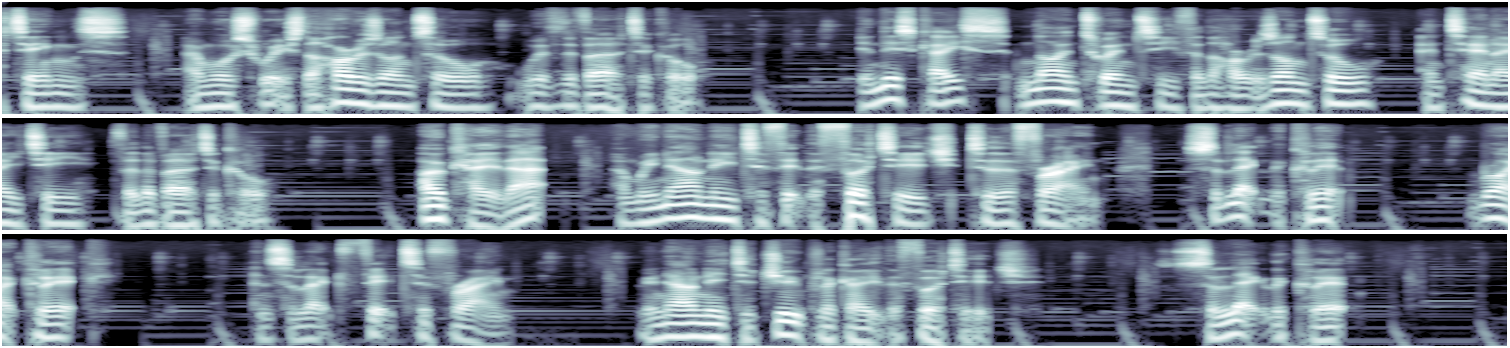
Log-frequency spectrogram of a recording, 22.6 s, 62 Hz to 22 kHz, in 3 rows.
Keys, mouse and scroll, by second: 2.5 KP_1, 3.6 KP_2, 3.7 KP_0, 5.1 Tab, 6.7 KP_1, 6.8 KP_0, 7.5 KP_8, 7.6 KP_0, 10.6 click, 11.8 click, 14.9 right click, 18.1 click, 20.3 click.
